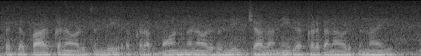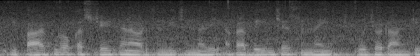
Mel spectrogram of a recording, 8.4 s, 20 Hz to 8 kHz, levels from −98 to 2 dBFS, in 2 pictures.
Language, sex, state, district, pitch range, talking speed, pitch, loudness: Telugu, male, Andhra Pradesh, Chittoor, 95-105 Hz, 150 wpm, 100 Hz, -32 LUFS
